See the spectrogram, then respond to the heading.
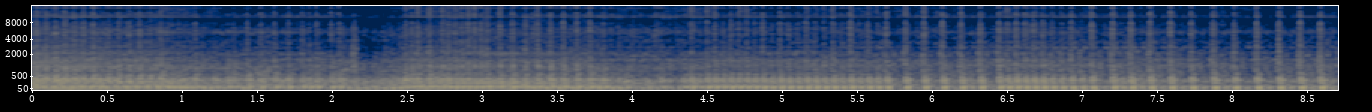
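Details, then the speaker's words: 1995 Yamaha Timberwolf 250 single-cylinder ATV after long storage, with cleaned, rejetted carb and new gasket: idles, then uneven thumping breaks into sharp irregular pops at quarter to half throttle; likely still running rich, mixture screw may need adjusting. "Okay, so we did get it to idle, but as you can tell, that kind of quarter to half throttle, it does still kind of sound poppy. Sounds like it may still be running a little rich."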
